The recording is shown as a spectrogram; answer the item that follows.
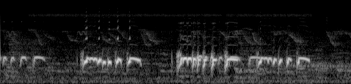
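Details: Local Indonesian zebra dove singing actively in a big voice, used as a lure for other doves. Quick stuttering coos run into short rolling trills, repeated in close succession with brief pauses between phrases.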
